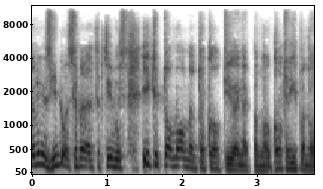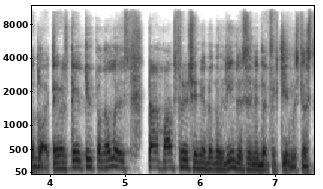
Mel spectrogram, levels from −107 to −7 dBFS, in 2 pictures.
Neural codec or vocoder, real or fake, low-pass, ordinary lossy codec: codec, 32 kHz, 1.9 kbps, SNAC; fake; 10.8 kHz; MP3, 64 kbps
